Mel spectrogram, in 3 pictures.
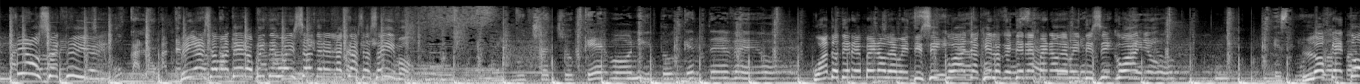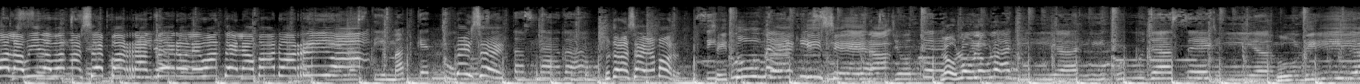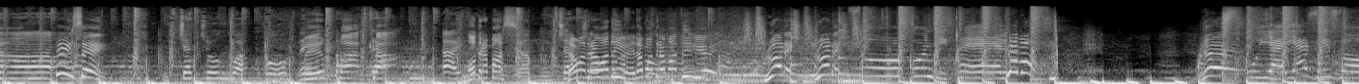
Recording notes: Live Session at 5to5 Hotel Hilton Panamá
